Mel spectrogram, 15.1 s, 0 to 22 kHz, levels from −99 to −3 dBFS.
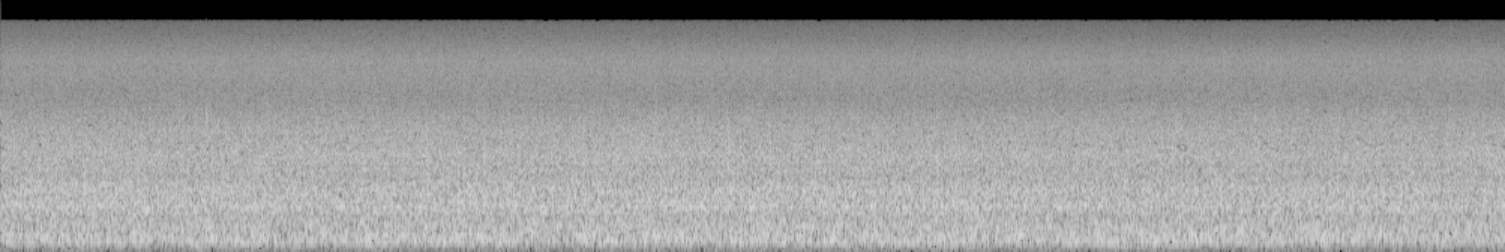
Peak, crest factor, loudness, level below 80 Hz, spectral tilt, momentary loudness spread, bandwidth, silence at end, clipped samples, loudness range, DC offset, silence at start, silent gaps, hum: -4 dBFS; 12 dB; -15 LUFS; -42 dBFS; -2.5 dB/octave; 1 LU; 16.5 kHz; 0 s; under 0.1%; 0 LU; under 0.1%; 0 s; none; none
